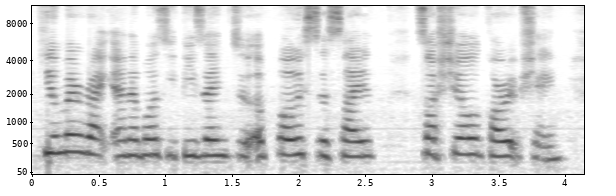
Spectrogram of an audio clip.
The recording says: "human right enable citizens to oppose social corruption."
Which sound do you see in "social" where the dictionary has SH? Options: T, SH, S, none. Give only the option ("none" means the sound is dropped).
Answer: SH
